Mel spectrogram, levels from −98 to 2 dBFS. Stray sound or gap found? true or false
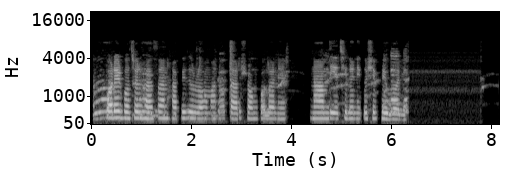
false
